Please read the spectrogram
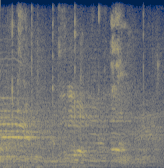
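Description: Shouted voices from coaches or spectators in a large hall: a long loud call fades out at the start, then two short shouts come about a second in and about a second and a half in, with a few light knocks.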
